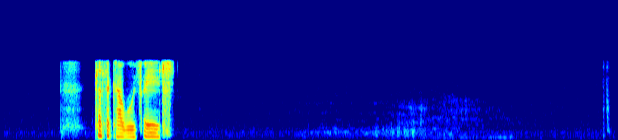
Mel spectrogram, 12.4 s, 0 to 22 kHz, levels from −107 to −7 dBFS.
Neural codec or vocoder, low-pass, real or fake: none; 3.6 kHz; real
